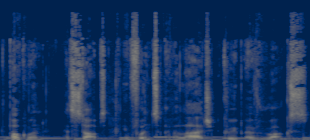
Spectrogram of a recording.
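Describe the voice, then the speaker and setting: A man narrating a children's bedtime story in an expressive storytelling manner. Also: lowish voice, measured pace, gravelly. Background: faint music.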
